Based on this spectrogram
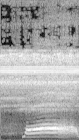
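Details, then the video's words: Great potoo giving a single drawn-out groaning note about a second long. It swells and then slowly falls away, set against a steady high insect hum. "Great Potoo (Nyctibius grandis) Call"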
